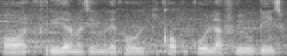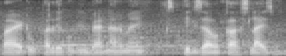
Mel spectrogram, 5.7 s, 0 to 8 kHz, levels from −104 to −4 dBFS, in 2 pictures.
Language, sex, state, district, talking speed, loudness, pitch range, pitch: Hindi, male, Madhya Pradesh, Katni, 175 wpm, -20 LUFS, 105-110 Hz, 105 Hz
